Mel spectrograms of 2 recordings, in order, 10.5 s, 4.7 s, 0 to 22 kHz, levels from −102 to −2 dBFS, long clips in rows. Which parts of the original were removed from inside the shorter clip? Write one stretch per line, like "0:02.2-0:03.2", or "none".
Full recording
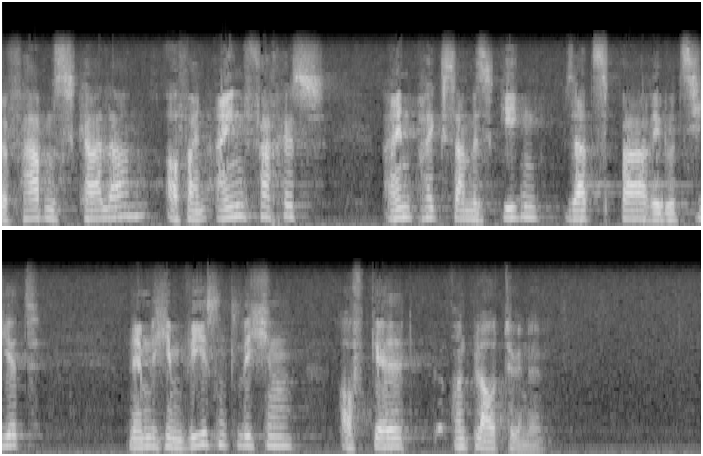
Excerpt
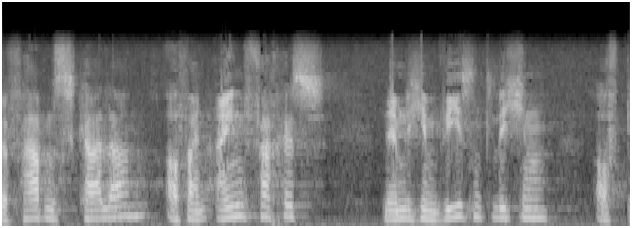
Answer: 0:02.8-0:06.1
